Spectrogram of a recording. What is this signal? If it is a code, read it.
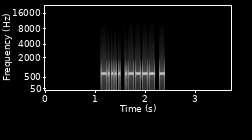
Morse code, heard as a keyed tone, about 36 wpm, 700 Hz. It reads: 61T
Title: Three Challenging Letter-Number Combinations 35wpm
